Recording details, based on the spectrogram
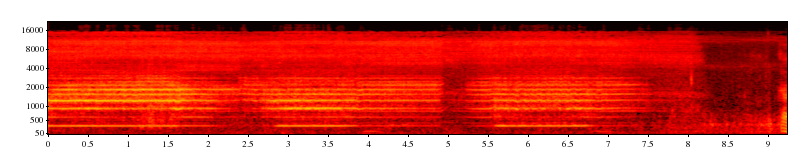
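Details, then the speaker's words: High steady whine of a dental implant drill with drill stop, running in bursts as the final osteotomy for a TSI implant in the lower first bicuspid area is drilled to full depth. "we have a drill stop on the final drill this also has an angle right there at the bottom that will fit down into the countersink hole and make sure that we're down to the bottom of the osteotomy"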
